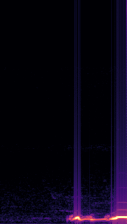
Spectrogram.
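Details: Spotted dove calling, used as a lure for trapping: a short, low, soft cooing phrase of wavering notes rising at the end, cut off by a sharp click.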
